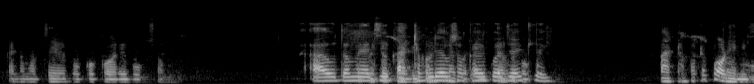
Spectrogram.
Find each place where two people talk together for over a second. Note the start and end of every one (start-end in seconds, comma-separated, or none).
3.6-5.5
